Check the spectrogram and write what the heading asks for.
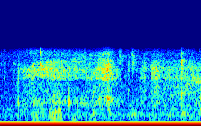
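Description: Plastic Transformers toy being handled and transformed by hand: a few faint clicks of the parts, with a soft hiss lasting about a second near the start.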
